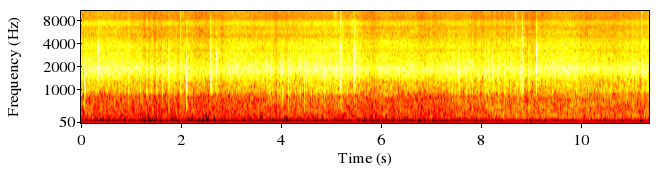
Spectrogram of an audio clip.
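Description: Game blocks of wood and leaves are broken with short repeated knocks.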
